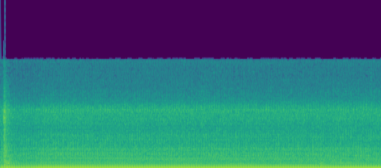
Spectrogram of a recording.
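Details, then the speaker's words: Sears Craftsman riding mower single-cylinder engine on a spare rebuilt carburetor after the gunked original was removed: fast steady hammering run with no stumbles, but only runs with choke on the whole time; carburetor problem. "So this one, the only way it runs is if the carburetor is on the choke the whole time."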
